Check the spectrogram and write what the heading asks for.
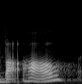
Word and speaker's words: Baal: Well, Elijah has this battle between the prophets of Baal, is how you pronounce it in the Hebrew.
